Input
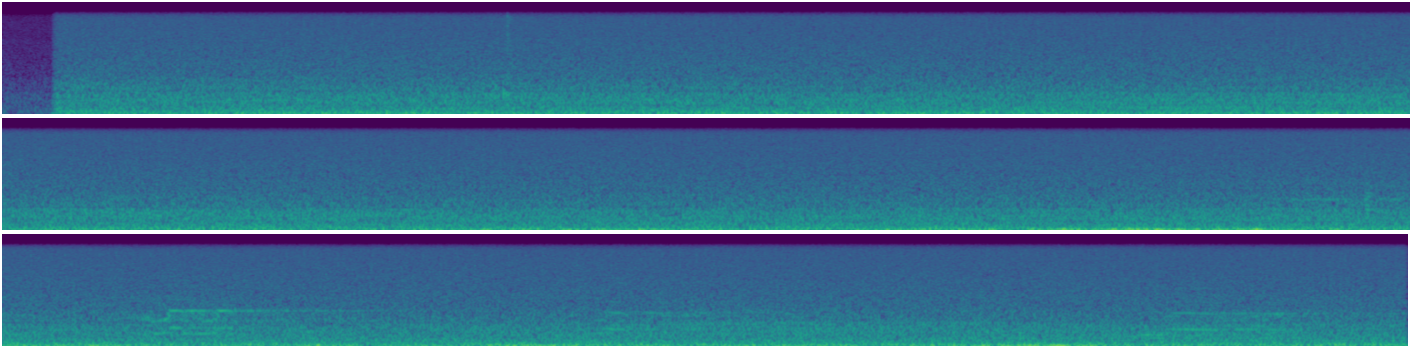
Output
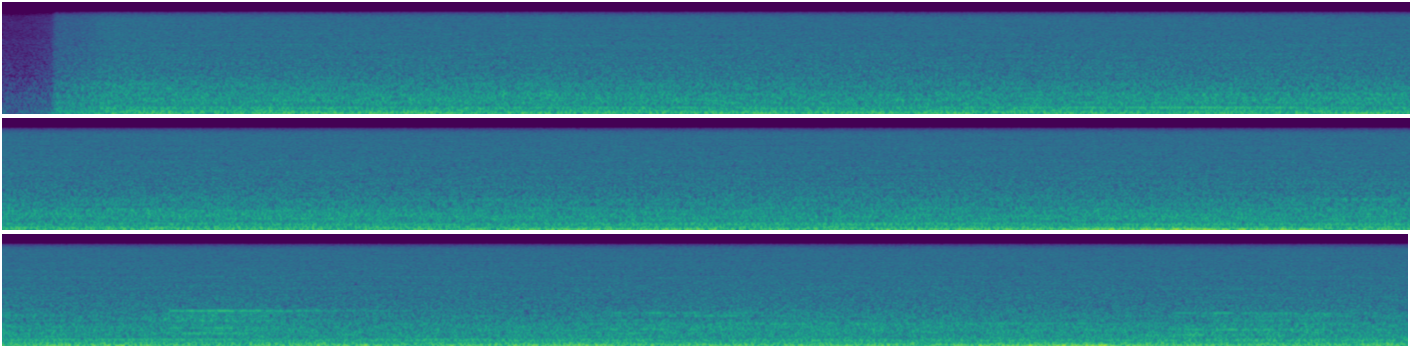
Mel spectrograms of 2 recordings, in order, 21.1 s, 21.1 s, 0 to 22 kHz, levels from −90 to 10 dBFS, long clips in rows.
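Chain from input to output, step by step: non-linear reverb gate 0.26 s rising, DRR -4.5 dB

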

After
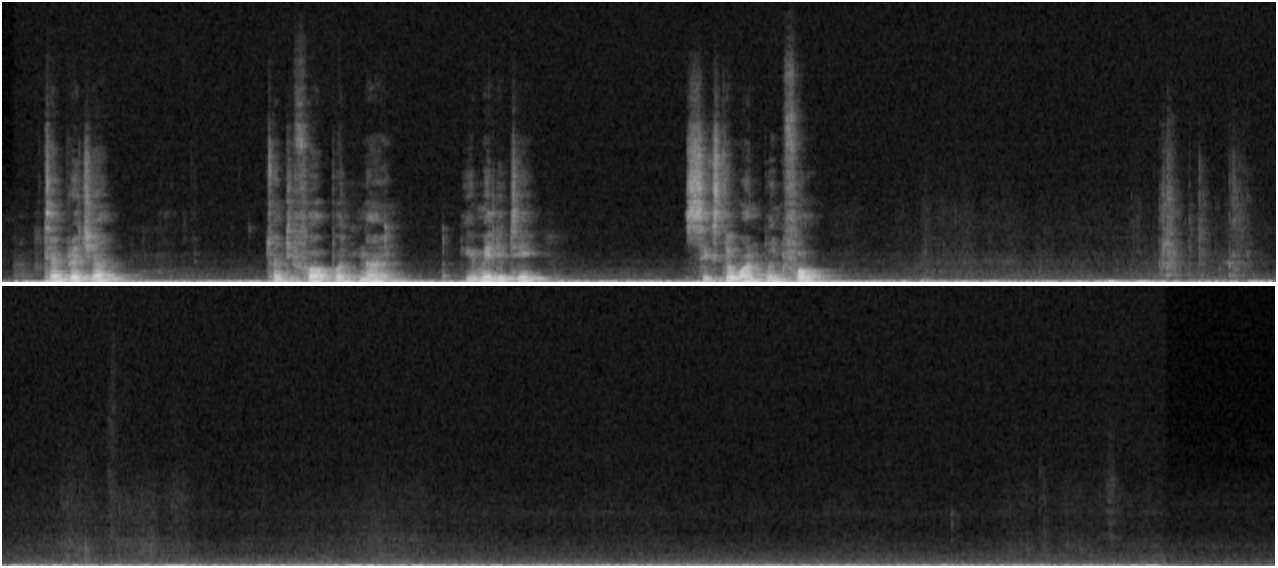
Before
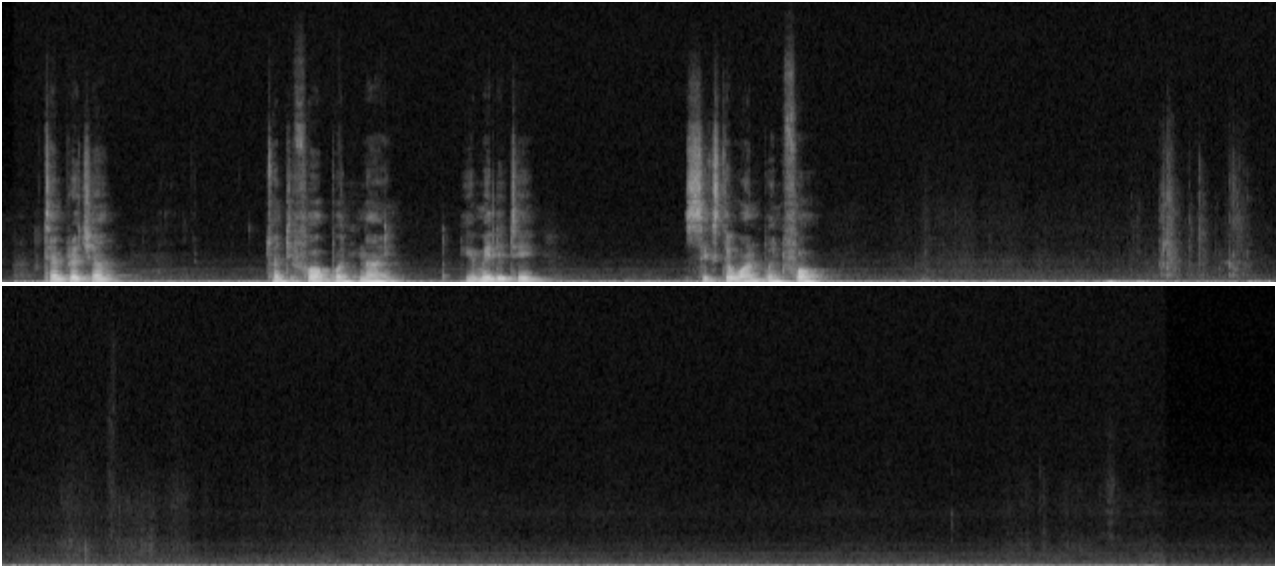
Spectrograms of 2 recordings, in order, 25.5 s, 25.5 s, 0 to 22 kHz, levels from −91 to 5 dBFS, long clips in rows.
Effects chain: shoebox room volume 42 m³, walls mixed, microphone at 0.36 m; gain +1.5 dB

